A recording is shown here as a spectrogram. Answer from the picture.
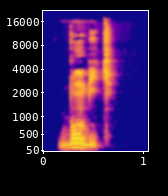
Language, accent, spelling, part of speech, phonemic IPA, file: French, France, bombique, adjective, /bɔ̃.bik/, LL-Q150 (fra)-bombique.wav
- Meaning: bombic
